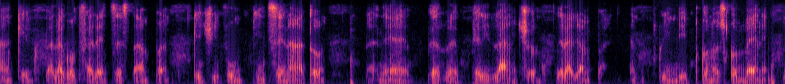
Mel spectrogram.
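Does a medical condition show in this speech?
Yes: laryngectomy; head and neck tumour.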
